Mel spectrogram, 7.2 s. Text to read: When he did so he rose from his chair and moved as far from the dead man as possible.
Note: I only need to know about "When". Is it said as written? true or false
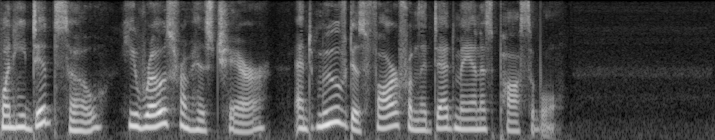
true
